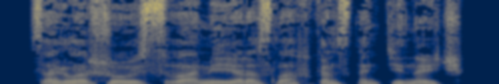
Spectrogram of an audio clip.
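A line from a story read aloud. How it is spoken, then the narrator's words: Sighing. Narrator (Russian): вздохнул Старковский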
